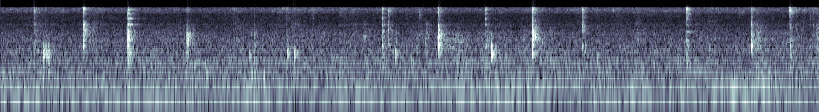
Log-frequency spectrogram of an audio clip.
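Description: Spoon clicking against a bowl at irregular intervals, about two a second, as chicken is stirred into a marinade of curd and spices. A low steady hum runs underneath.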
